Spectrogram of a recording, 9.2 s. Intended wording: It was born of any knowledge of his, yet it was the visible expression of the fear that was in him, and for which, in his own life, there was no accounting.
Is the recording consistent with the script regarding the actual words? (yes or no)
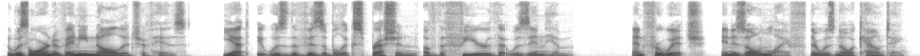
yes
